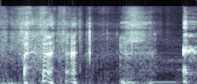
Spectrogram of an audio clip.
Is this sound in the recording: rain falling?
no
